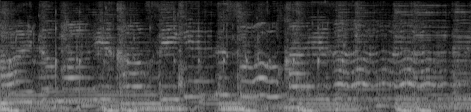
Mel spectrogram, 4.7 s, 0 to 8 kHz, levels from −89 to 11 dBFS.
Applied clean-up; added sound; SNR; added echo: neural separator model SepFormer DNS4.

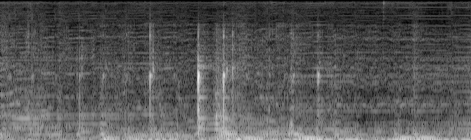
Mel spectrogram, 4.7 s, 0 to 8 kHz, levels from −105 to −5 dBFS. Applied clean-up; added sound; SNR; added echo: neural mask model DeepFilterNet 3.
